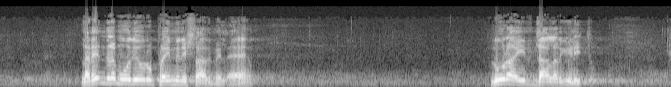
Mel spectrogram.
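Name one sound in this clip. A man speaks loudly with animation through a microphone in a large echoing hall.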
